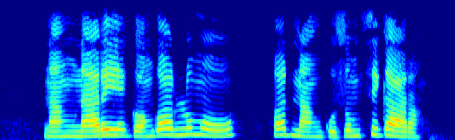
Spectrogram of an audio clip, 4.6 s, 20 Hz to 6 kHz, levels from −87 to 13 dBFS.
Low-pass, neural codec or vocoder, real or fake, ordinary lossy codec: 5.4 kHz; none; real; Opus, 64 kbps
